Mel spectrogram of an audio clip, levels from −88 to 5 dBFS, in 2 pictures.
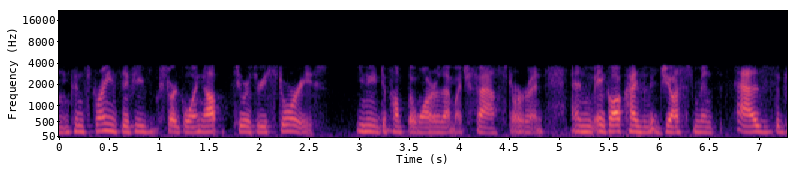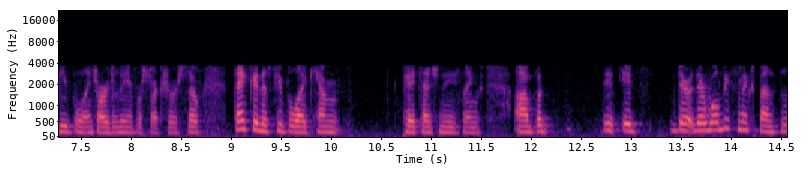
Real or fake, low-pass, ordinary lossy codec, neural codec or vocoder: fake; 3.6 kHz; Opus, 24 kbps; codec, 44.1 kHz, 7.8 kbps, Pupu-Codec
